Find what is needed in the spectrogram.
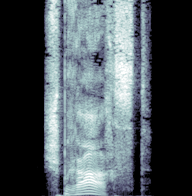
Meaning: second-person singular preterite of sprechen
- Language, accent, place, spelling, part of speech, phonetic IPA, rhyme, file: German, Germany, Berlin, sprachst, verb, [ʃpʁaːxst], -aːxst, De-sprachst.ogg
